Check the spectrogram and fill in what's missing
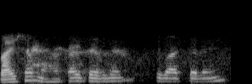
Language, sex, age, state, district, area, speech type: Hindi, male, 30-45, Madhya Pradesh, Harda, urban, conversation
